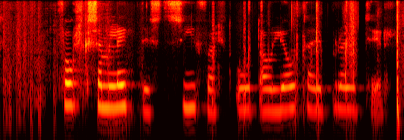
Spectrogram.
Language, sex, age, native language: Icelandic, male, 13, Icelandic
